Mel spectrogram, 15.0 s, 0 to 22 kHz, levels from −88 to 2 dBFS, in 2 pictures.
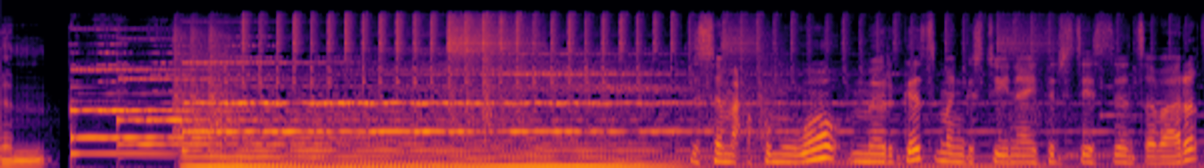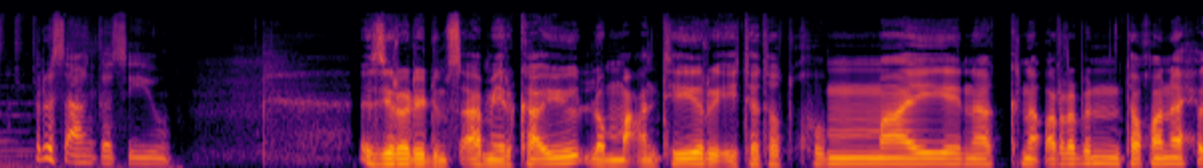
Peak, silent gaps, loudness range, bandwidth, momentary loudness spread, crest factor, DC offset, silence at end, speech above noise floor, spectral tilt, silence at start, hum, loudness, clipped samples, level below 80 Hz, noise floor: -4 dBFS; none; 7 LU; 16 kHz; 10 LU; 20 dB; under 0.1%; 0 s; 30 dB; -5 dB/octave; 0 s; none; -25 LUFS; under 0.1%; -36 dBFS; -54 dBFS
